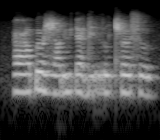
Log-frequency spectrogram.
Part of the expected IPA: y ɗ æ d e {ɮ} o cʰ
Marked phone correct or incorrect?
incorrect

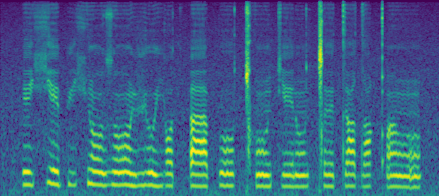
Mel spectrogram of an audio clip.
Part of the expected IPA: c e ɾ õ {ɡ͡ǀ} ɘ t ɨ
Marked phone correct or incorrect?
incorrect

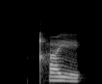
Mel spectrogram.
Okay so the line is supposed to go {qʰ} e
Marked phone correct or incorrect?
correct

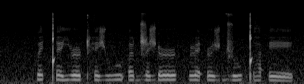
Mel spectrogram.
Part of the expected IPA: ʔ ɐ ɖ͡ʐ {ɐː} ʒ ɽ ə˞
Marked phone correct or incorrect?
incorrect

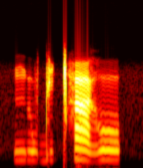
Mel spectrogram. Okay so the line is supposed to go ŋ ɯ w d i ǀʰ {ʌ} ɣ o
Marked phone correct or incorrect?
incorrect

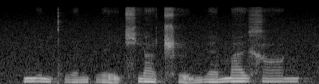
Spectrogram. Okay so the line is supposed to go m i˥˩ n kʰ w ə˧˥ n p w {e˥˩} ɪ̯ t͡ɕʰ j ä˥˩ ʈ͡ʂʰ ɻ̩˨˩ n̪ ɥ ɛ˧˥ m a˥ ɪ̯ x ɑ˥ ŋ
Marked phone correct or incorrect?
incorrect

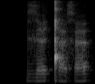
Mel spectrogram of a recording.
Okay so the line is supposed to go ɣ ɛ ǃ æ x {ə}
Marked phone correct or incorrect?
incorrect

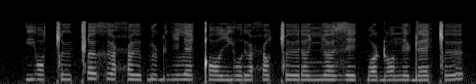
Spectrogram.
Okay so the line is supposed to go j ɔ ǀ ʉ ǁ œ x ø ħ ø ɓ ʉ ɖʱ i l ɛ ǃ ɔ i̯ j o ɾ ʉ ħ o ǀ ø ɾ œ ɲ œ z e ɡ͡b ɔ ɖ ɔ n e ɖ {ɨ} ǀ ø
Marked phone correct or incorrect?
incorrect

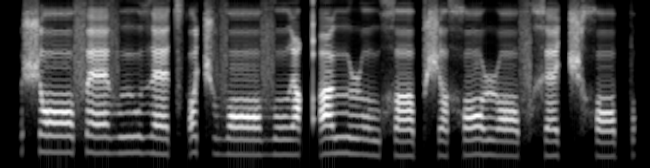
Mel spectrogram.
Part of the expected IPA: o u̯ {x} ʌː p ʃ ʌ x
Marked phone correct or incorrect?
correct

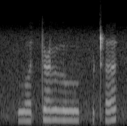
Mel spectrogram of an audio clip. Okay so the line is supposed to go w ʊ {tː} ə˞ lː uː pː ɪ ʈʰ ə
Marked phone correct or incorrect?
correct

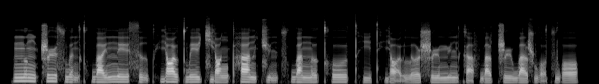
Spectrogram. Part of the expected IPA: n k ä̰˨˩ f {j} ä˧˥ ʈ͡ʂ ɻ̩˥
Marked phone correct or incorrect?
incorrect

